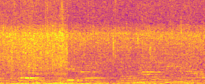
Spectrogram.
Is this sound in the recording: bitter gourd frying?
yes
